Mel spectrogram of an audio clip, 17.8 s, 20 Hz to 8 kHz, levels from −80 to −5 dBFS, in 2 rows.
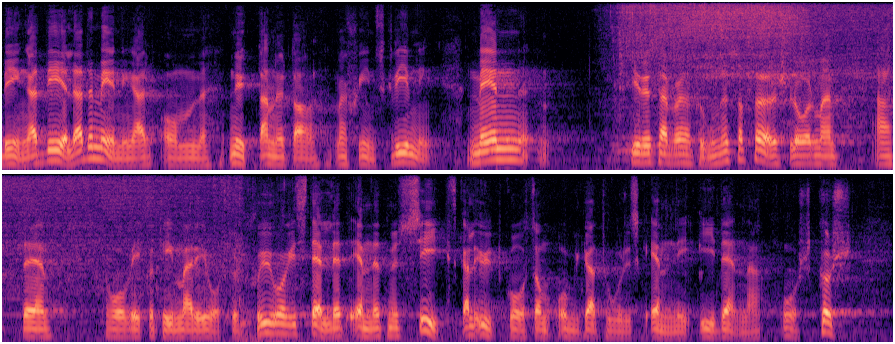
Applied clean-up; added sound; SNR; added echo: none; Sink (filling or washing) / Water tap, faucet; 15 dB; none.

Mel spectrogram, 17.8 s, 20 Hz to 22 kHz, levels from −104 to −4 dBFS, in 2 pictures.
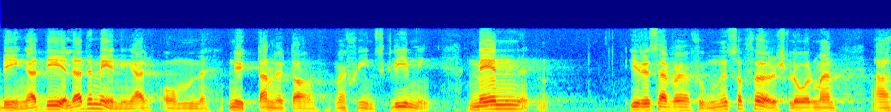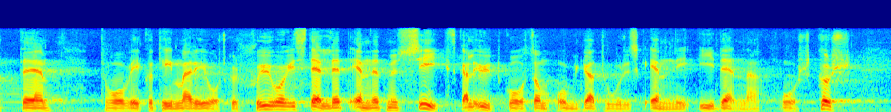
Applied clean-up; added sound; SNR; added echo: none; none; none; none.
